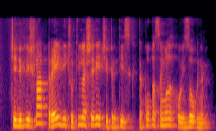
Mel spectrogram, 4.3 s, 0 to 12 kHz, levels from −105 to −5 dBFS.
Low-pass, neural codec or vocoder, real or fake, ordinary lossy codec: 7.2 kHz; codec, 16 kHz, 2 kbps, FreqCodec, larger model; fake; none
